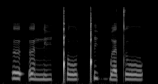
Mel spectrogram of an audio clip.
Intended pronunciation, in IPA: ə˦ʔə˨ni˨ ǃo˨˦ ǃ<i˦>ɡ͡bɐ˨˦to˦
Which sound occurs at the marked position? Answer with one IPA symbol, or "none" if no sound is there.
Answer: i˦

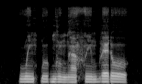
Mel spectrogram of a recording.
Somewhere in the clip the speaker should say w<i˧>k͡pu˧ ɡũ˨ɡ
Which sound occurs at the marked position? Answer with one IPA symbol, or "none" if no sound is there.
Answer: ĩ˧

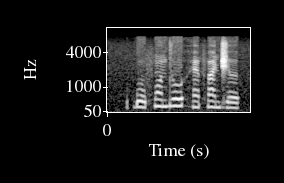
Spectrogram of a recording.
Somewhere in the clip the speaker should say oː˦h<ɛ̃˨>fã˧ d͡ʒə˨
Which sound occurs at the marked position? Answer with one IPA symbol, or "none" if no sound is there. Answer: ɛ̃˨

